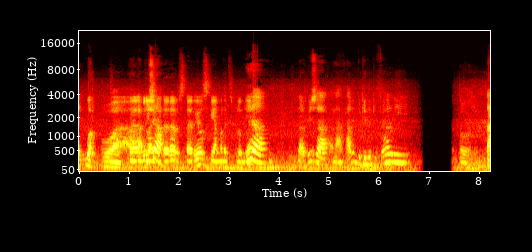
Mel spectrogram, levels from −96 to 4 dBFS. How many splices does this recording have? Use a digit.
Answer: 1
